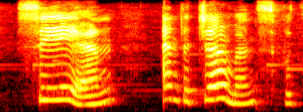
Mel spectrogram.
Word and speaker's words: sehen: You can also pronounce this irregular verb like sehen. The Swiss would say sehen and the Germans would say sehen.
